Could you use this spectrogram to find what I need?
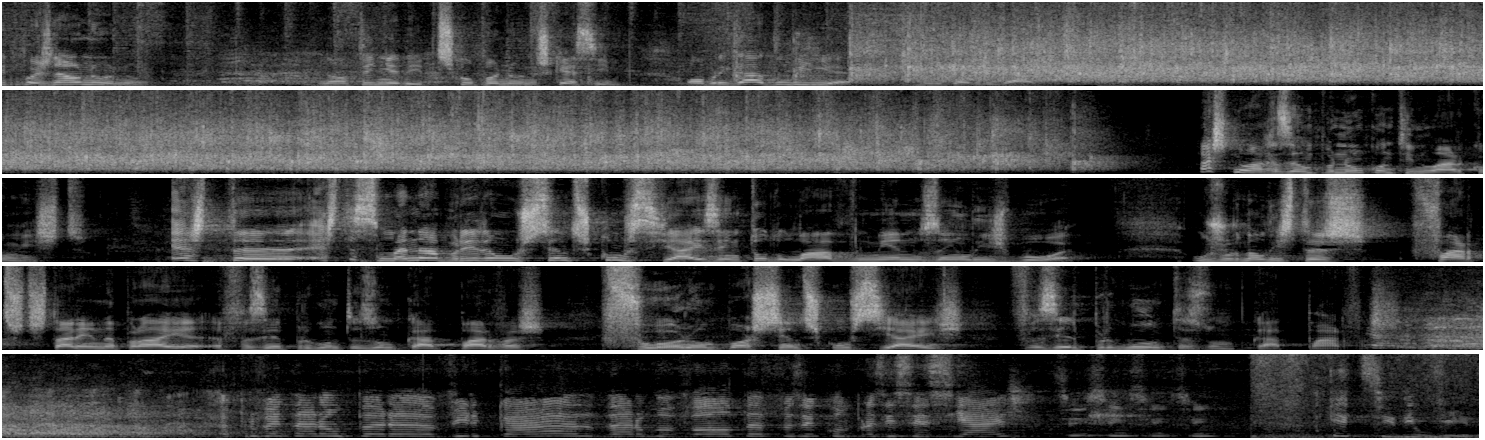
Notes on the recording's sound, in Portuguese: Gravado no início de junho de 2020 com público ao vivo, mas todos de máscara e muito afastados uns dos outros no auditório.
